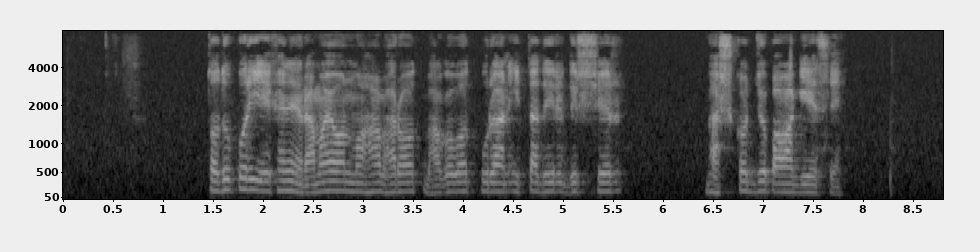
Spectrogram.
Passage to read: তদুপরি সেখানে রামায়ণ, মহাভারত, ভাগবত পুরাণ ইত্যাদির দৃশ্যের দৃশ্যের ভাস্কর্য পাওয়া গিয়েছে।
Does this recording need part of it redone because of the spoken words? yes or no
yes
